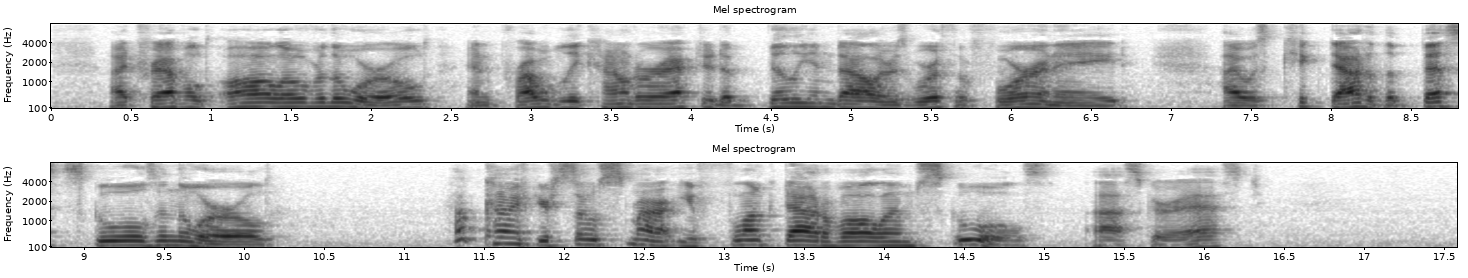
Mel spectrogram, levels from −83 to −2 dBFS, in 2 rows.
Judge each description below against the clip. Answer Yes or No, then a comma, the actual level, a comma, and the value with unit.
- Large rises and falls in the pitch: Yes, wide, 6.1 semitones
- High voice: No, low, 125 Hz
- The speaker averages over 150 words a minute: No, average, 145 wpm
